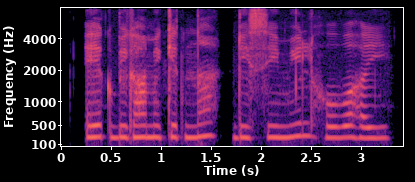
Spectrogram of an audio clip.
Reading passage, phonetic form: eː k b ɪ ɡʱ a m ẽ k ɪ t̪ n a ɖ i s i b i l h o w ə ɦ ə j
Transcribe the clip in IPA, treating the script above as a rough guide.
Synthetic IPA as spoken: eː k b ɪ ɡʱ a m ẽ k ɪ t̪ n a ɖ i s i m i l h o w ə ɦ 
